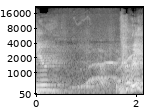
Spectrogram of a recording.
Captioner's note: audience member cheering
